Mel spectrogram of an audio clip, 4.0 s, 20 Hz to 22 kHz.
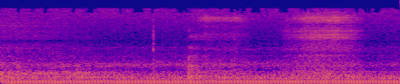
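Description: Kawasaki GTR1400 touring motorcycle on the road, a steady low engine rumble with wind roar throughout, holding an even drone with no clear revving and no voices.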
